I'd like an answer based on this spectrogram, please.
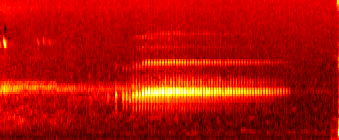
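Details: Solitary European green toad giving a melodious rolled trill likened to a mole cricket's song, starting low, swelling strongly, then fading softly over about two and a half seconds, after a faint earlier trill.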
